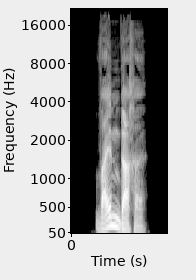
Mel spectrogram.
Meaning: dative of Walmdach
- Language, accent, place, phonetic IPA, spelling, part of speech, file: German, Germany, Berlin, [ˈvalmˌdaxə], Walmdache, noun, De-Walmdache.ogg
